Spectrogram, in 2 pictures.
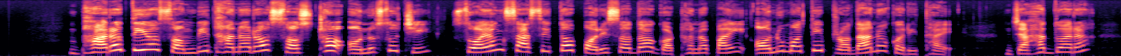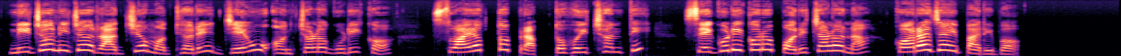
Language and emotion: Odia, neutral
